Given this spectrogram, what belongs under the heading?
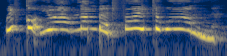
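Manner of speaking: high, loud taunting robber voice; gloating robber. A narrator's reading. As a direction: rub it in his face. Robbers gloat over officer.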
